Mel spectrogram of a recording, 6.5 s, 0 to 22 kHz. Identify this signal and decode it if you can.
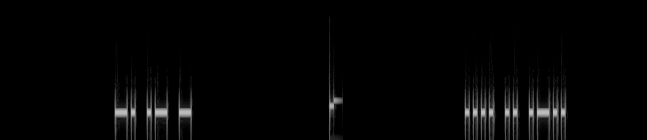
Morse code, heard as a keyed tone, about 30 wpm, 700 Hz. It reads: NAT HIL
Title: Top Three Letter Combinations in Words 30wpm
